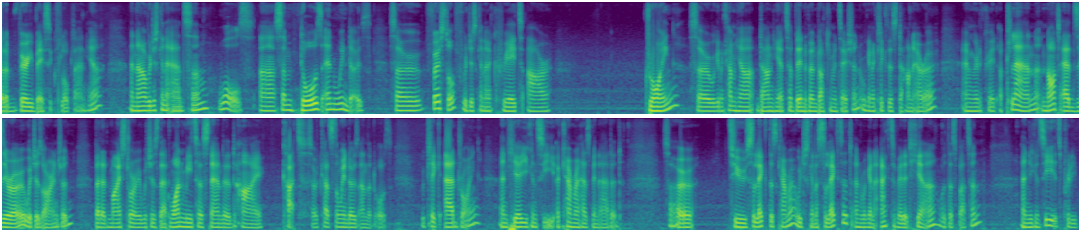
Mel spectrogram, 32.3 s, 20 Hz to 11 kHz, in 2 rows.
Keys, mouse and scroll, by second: 0.7 shift+middle click, 1.8 click, 2.3 shift+right click, 5.1 click, 6.8 click, 13.4 click, 14.6-17.6 drag, 22.7 click, 23.8-24.9 scroll down 5, 24.9-25.4 scroll up 2, 25.4 click, 27.3-27.8 shift+middle drag, 30.0 click, 30.9 shift+middle click.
